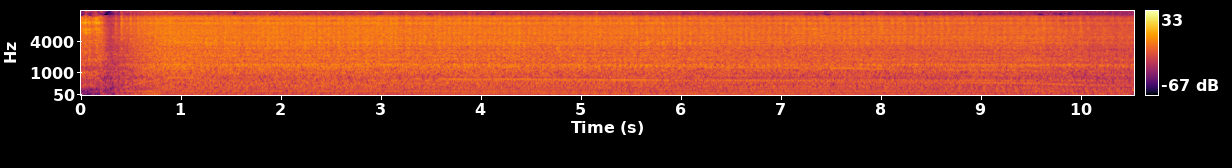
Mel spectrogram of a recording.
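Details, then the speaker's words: GT/18 twin after ignition rebuild, no choke, low idle: catches and settles into a steady, slightly uneven patter; runs better than before, charging system working, carburetor still needs tuning. "Now she just needs a carburetor tune and she'll be good to go. Runs a lot better than it did, I think."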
